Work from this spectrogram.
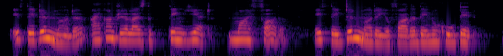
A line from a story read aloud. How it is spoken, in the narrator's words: exclaimed Spargo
